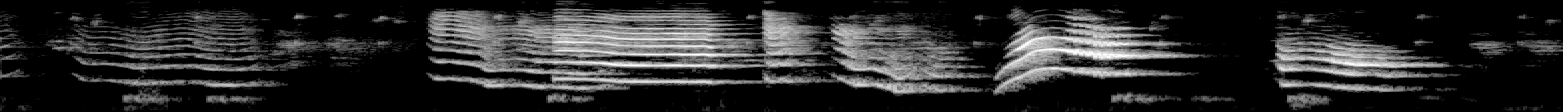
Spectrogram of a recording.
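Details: Indian ringneck parakeet talking Hindi at home, saying words like mummy and mitthu: a string of nasal, voice-like harmonic syllables, some falling and some sharply rising, with brief pauses between.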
